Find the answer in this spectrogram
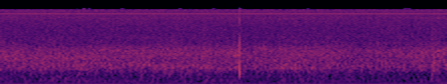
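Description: Steady outdoor rushing background noise, with a single sharp click a little past halfway.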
